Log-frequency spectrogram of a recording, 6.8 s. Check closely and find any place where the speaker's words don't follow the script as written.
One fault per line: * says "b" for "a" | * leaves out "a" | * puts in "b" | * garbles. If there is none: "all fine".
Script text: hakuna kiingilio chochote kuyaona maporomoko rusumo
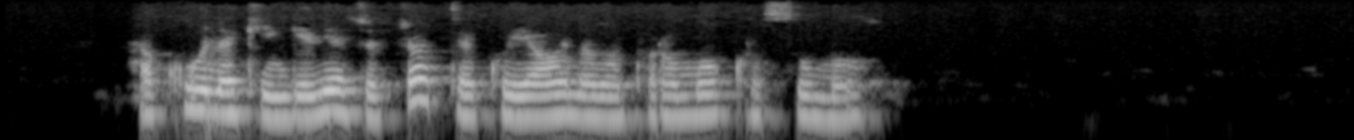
all fine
